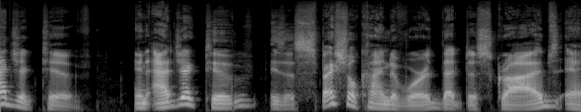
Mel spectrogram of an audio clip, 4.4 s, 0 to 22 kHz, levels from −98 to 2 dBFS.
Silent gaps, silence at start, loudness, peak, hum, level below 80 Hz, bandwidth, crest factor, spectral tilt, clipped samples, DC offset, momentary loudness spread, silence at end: none; 0 s; -35 LUFS; -10 dBFS; none; -78 dBFS; over 20 kHz; 26 dB; -3.5 dB/octave; under 0.1%; under 0.1%; 10 LU; 0 s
